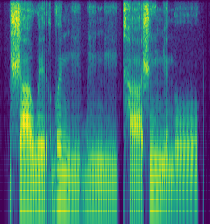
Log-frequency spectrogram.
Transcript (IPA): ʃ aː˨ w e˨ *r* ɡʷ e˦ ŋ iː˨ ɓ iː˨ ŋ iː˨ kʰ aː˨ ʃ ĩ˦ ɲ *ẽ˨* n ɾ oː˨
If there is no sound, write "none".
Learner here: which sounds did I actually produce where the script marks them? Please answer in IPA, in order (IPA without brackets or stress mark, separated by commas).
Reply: r, e˨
